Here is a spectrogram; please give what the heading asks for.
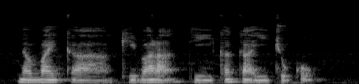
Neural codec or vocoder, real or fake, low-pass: none; real; 10.8 kHz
